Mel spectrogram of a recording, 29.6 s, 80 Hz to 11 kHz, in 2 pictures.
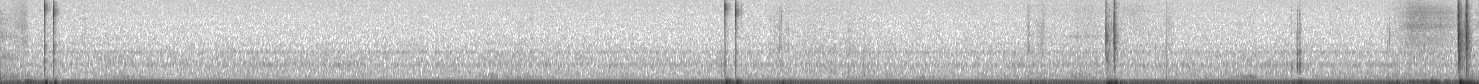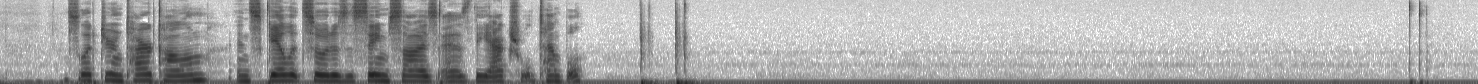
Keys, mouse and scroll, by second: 0.4 click, 11.0 KP_1, 11.9 scroll down 1, 13.0-14.6 scroll up 1, 14.6 i, 15.7-16.3 shift+scroll down 1, 17.4-19.7 drag, 21.2 s, 21.6 z, 28.9-29.5 drag.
